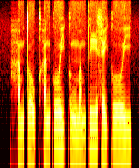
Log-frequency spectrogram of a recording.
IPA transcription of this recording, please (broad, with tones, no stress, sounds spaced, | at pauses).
h ɐ˨˧ m t̪ o˨˥ w kʰ ɐ˧ n k uː˥ j k ʊ˧ ŋ m ɐ˨˧ m t̪ iː˥ s e˨ j k uː˧ j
